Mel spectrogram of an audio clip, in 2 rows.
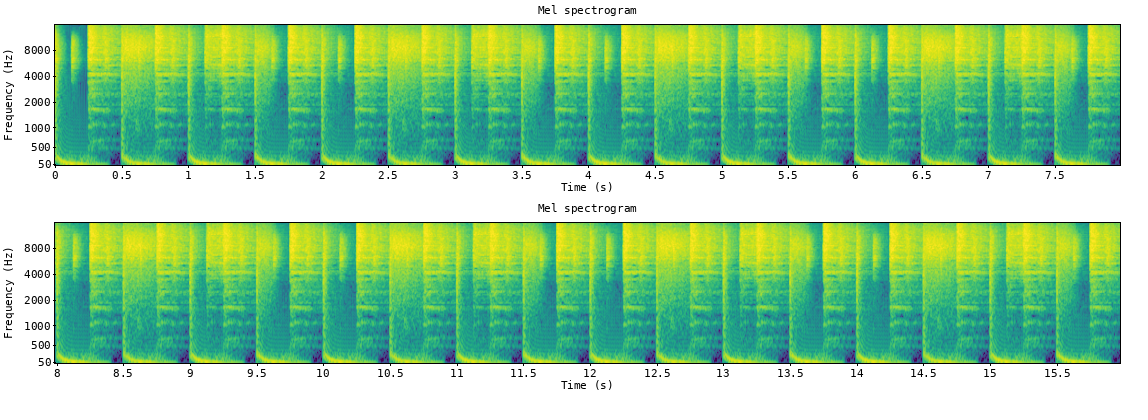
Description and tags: PapDrum 3 4/4 120bpm
This is part 3 of the same drum line from a recent song I made.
